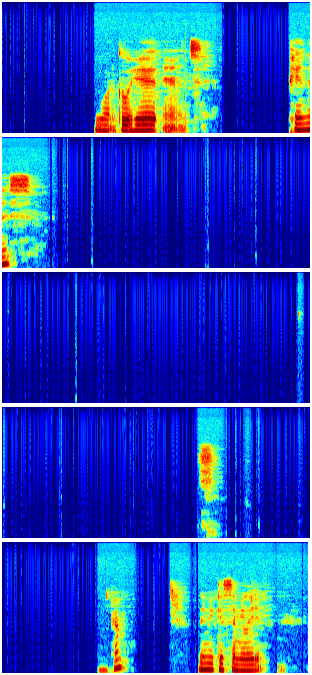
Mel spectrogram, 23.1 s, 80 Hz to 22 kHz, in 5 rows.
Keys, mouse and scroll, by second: 0.0-0.7 scroll down 1, 0.7 middle click, 2.9-3.6 w, 3.8 click, 4.6 click, 4.6 w, 5.0 w, 5.1 right click, 5.8-6.2 scroll up 1, 6.2 right click, 7.7-8.2 scroll up 1, 8.2 right click, 9.0 middle click, 9.5 right click, 10.7 w, 11.2 w, 13.1 w, 13.3 click, 13.6 w, 13.9 right click, 14.7 middle click, 15.8-16.3 scroll down 1, 16.3 right click, 17.0-18.2 scroll down 1, 18.2 right click, 19.2-19.7 scroll up 1, 19.7 middle click, 20.7-22.1 scroll down 1, 22.1-23.0 drag.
